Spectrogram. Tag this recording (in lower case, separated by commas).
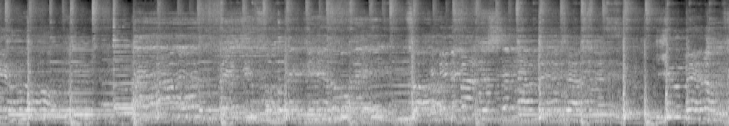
music, male singing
